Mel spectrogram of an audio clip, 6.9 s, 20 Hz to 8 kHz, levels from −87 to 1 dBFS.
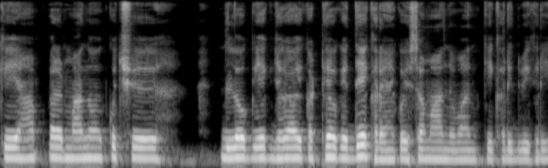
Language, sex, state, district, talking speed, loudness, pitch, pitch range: Hindi, male, Bihar, West Champaran, 175 wpm, -17 LUFS, 135 Hz, 120-140 Hz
